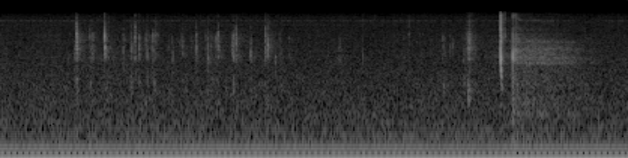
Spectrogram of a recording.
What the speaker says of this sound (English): go down underneath it and type in some text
